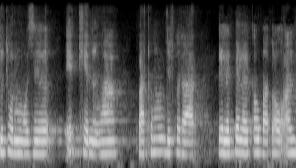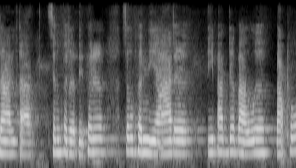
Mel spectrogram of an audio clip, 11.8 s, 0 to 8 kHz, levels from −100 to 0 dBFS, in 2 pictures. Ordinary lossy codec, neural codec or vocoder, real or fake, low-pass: MP3, 48 kbps; codec, 44.1 kHz, 2.6 kbps, DAC; fake; 7.2 kHz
